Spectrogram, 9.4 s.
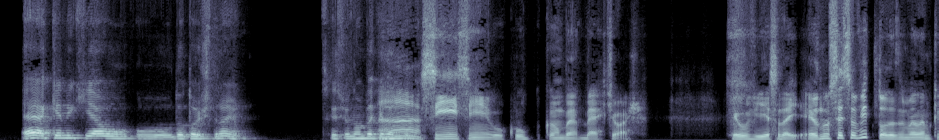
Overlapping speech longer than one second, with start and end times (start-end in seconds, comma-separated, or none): none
